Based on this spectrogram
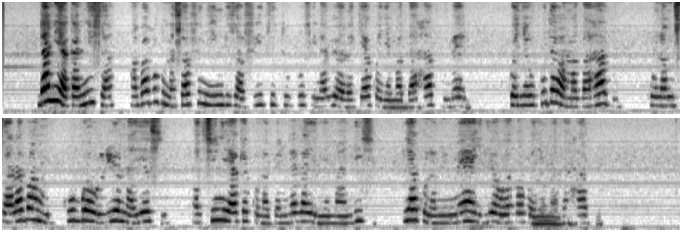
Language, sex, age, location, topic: Swahili, male, 18-24, Nairobi, education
